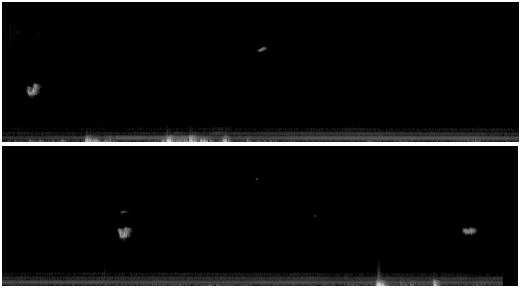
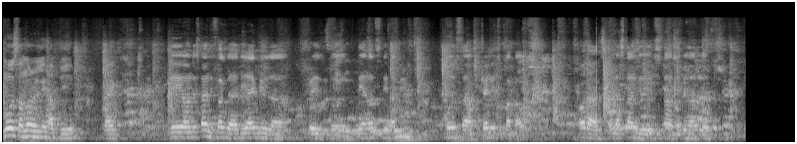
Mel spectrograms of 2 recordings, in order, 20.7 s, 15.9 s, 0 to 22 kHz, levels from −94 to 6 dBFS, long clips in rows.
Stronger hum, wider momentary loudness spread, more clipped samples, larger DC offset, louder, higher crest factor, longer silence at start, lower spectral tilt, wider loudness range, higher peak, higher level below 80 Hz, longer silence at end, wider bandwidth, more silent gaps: neither; first, 26 LU vs 10 LU; neither; neither; second, -40 LUFS vs -19 LUFS; first, 28 dB vs 18 dB; first, 0.5 s vs 0 s; about the same, -4.5 dB/octave vs -4 dB/octave; first, 15 LU vs 2 LU; second, -8 dBFS vs -2 dBFS; first, -36 dBFS vs -50 dBFS; about the same, 0.9 s vs 1 s; second, 6 kHz vs 14 kHz; neither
